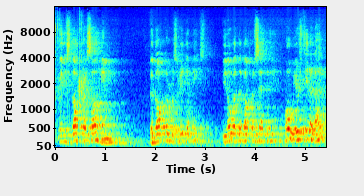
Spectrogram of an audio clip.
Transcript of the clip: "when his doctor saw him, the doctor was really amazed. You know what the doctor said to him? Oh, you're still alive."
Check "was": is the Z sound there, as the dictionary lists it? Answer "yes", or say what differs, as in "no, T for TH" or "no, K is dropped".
yes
